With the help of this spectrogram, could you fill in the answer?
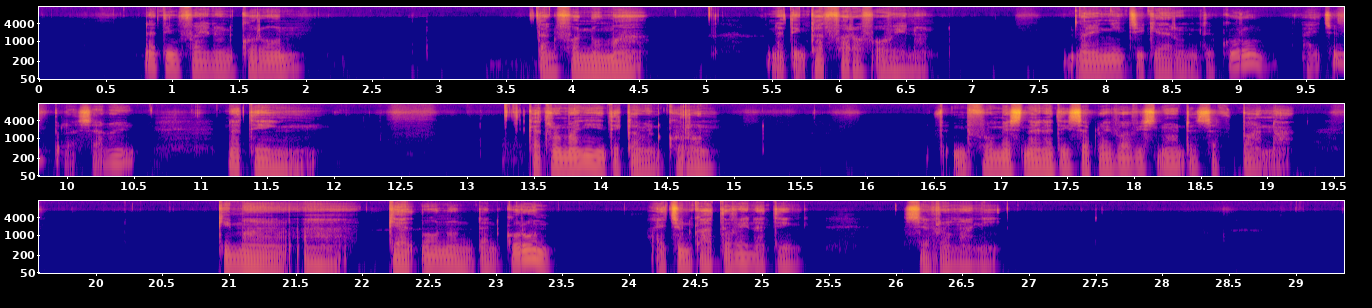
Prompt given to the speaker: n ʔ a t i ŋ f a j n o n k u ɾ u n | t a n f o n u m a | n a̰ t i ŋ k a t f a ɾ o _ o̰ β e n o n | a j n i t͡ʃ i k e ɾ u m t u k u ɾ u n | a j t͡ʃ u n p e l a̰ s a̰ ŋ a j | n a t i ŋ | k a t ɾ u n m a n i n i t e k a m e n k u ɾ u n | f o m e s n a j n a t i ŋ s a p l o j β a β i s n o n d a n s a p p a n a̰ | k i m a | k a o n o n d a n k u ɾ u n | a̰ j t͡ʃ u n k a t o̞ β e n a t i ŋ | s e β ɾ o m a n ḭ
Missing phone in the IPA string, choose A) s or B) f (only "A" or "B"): B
